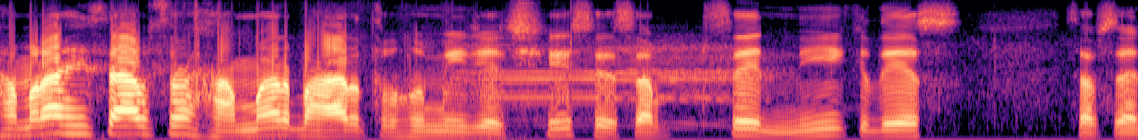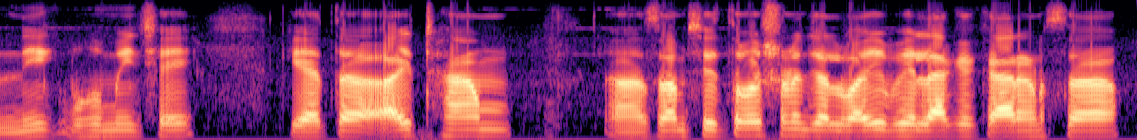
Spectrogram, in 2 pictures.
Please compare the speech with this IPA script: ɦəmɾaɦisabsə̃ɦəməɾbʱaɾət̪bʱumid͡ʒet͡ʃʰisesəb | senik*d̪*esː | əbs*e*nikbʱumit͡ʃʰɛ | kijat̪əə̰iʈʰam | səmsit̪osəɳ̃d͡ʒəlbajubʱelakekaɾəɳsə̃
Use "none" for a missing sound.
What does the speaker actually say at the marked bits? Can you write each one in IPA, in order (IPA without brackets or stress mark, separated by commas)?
d̪, e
